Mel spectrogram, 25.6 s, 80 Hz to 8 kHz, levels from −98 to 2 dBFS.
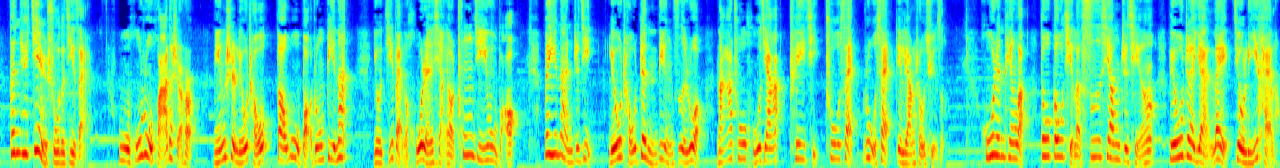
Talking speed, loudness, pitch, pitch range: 190 characters per minute, -16 LUFS, 260 Hz, 210-330 Hz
